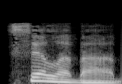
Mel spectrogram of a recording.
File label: "sillabub", words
